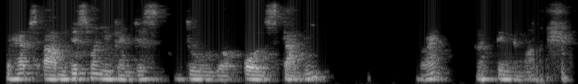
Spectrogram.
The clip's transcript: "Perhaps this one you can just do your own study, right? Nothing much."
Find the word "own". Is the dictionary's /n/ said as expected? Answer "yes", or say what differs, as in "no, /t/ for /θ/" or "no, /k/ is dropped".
no, /l/ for /n/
